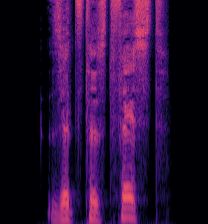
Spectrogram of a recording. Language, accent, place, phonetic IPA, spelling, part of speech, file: German, Germany, Berlin, [ˌzɛt͡stəst ˈfɛst], setztest fest, verb, De-setztest fest.ogg
- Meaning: inflection of festsetzen: 1. second-person singular preterite 2. second-person singular subjunctive II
